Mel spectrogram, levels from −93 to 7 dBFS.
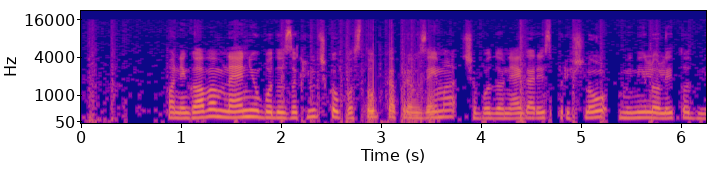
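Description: A speech track sits over near-silent background flecked with twinkling specks throughout, the sign of overdone noise removal: the reduction was set so hard that frequency bands close to the noise estimate were pulled down or switched off, taking quiet voice detail with them. From 2.78 to 3.53 s a buzz at about 91.9 Hz appears and the speech hurries along 1.07 times faster with its timbre intact. That is a block size mismatch (truncated). One stage writes blocks longer than the next reads, consistent with 512-sample blocks, so each block's tail is discarded.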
